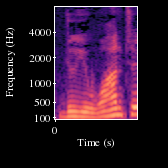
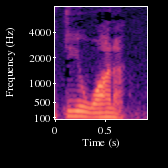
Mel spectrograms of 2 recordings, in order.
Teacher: we have reductions, such as the unreduced do you want to becomes do you wanna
